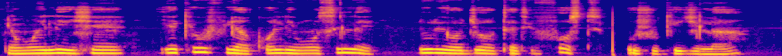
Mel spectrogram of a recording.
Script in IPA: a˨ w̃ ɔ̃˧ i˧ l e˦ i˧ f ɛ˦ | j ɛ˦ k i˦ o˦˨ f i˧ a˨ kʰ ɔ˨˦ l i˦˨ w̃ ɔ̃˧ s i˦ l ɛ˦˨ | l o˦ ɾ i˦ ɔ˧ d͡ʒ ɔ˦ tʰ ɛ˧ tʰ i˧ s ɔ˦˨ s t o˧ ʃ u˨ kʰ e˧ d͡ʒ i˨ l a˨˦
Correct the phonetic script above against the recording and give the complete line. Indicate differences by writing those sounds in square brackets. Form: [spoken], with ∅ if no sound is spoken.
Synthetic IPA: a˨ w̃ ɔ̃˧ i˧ l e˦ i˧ [ʃ] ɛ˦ | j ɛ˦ k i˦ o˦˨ f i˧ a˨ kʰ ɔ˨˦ l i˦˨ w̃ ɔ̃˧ s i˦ l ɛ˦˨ | l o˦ ɾ i˦ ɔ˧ d͡ʒ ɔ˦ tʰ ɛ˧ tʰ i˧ [f] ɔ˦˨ s t o˧ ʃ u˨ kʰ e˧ d͡ʒ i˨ l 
